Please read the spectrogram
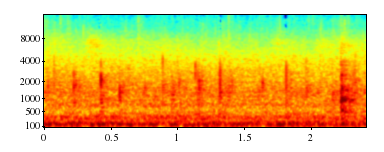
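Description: A person chewing a cherry tomato: a string of short, soft, wet clicks at irregular spacing, over a steady low hum.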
